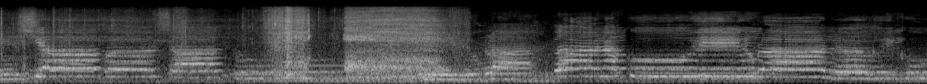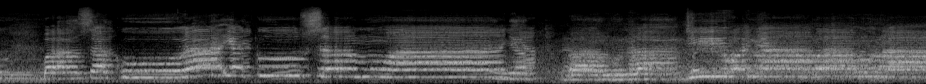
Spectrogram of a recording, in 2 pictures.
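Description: A group of children singing together, holding long notes. A couple of loud rushes of noise cut in around three to four seconds in.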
